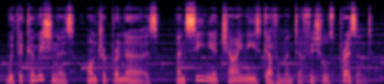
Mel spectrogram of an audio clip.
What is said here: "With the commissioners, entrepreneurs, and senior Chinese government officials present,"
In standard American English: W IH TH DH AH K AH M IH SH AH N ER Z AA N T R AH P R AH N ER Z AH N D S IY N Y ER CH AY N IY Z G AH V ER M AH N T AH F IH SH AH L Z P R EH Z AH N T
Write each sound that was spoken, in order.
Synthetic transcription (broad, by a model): W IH DH AH K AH M IH SH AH N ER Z AA N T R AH P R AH N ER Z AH N S IY N Y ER CH AY N IY Z G AH V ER M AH N T AH F IH SH AH L Z P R EH Z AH N T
